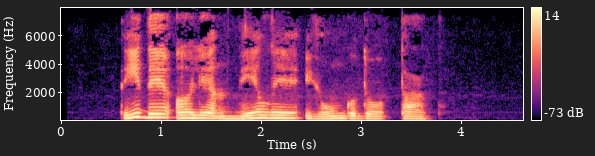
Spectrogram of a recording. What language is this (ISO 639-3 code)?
chm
